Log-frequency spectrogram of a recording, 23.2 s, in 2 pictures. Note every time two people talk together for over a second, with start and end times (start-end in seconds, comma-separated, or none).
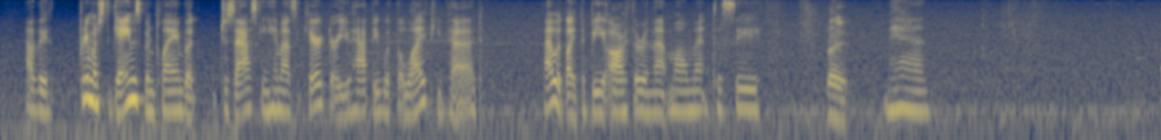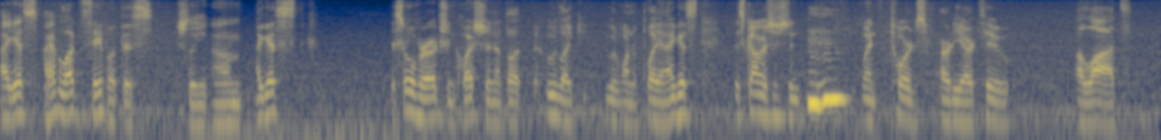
none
